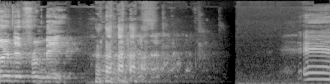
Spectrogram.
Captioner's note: crowd laughs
